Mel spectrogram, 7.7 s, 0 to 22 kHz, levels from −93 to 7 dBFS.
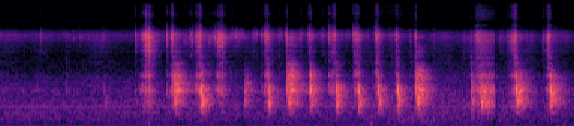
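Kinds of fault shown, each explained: AAC frame loss with concealment: The decoder lost AAC frames and papered over the gaps by reusing the last good spectrum. The result is a smeared, noisy patch from 3.18 to 3.27 s (about 85 ms, which fits two lost frames) and again from 6.45 to 6.65 s (128 ms, fitting three). On a spectrogram each gap shows as a blurred, noise-like band with no fresh detail. The waveform has a held, featureless envelope there.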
